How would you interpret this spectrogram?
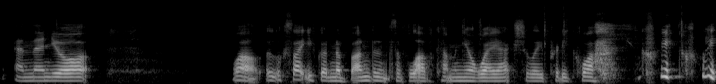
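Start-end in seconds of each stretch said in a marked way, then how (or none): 6.5-7.2 high-pitched, loud speech through laughter. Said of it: "I shouldn't laugh".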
